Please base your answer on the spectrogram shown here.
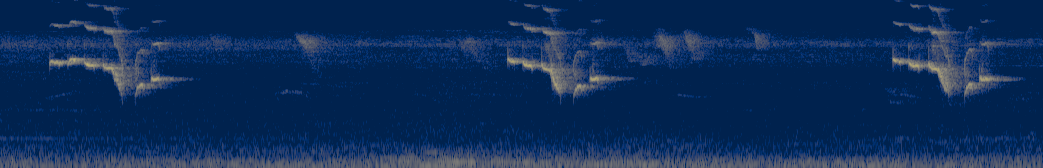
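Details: Orange-headed thrush song as a trigger recording: three loud phrases, each a cluster of sharp notes sweeping steeply downward, spaced about four seconds apart with quiet gaps between.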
